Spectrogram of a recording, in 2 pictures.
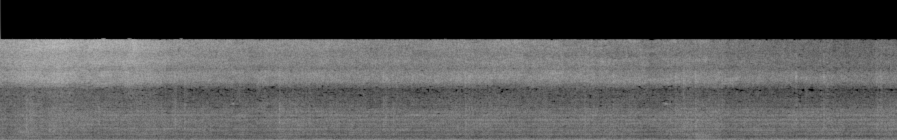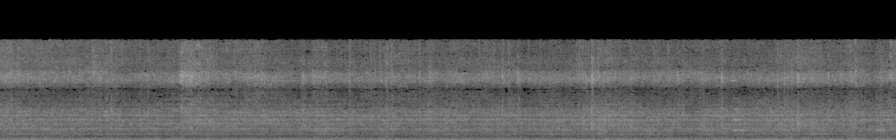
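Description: Empty coal hopper cars of a freight train rolling past, a steady low rumble of steel wheels on rail.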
